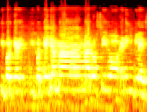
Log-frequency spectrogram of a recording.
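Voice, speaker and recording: Someone with a Sevillian accent uses a raised, projected voice over noticeable background noise. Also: woman. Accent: Andalusian (Sevillian) Spanish, uses Z sound. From Seville, Andalusia, Spain. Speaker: author. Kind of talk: panel discussion at a library literary event. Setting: library event with audience. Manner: animated, emphatic.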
